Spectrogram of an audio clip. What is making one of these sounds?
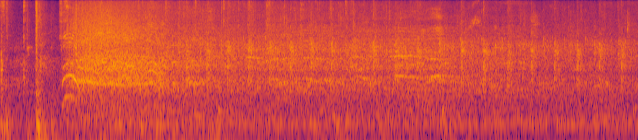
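A large crowd bursts into cheers and applause.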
